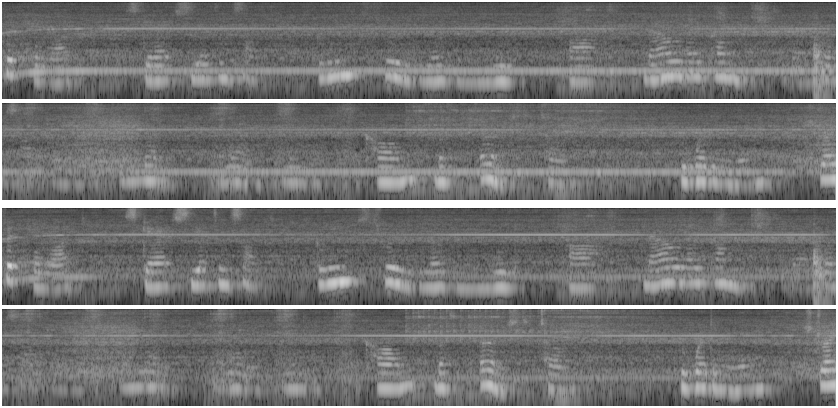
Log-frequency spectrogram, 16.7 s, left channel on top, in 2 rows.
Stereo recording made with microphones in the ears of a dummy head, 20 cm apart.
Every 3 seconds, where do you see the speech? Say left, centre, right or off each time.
right, right, centre, centre, right, right.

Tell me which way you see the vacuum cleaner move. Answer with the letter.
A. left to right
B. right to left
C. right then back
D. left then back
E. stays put
E.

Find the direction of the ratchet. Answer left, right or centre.
right.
